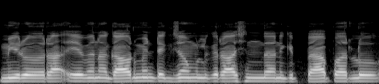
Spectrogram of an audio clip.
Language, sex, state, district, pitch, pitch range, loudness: Telugu, male, Andhra Pradesh, Srikakulam, 150 Hz, 145-150 Hz, -15 LUFS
